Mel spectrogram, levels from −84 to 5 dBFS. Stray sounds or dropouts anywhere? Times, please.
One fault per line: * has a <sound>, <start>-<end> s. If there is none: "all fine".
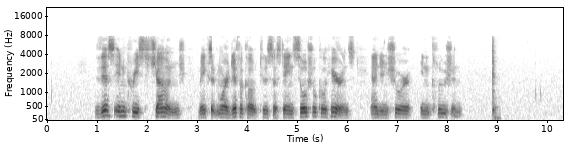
* has a thud, 8.9-9.1 s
